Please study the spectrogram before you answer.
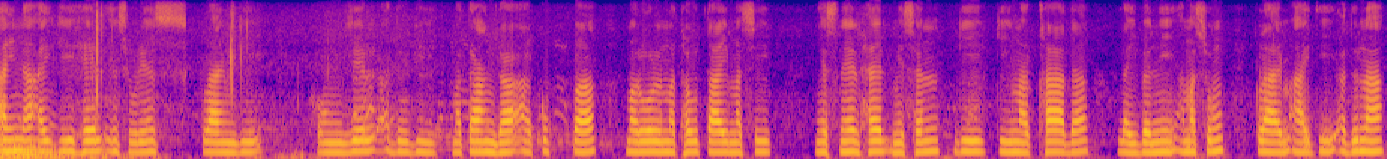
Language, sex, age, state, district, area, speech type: Manipuri, female, 60+, Manipur, Churachandpur, urban, read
